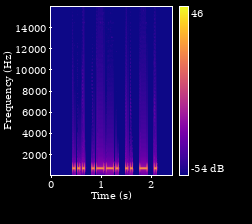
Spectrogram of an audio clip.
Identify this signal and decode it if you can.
Morse code, heard as a keyed tone, about 25 wpm, 700 Hz. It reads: SPITE
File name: 5 Letter Words - First 3 Letters Given - 25wpm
